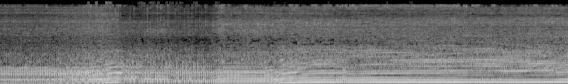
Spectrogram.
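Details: Roll G2000 two-stroke chainsaw winch after new carburetor diaphragm and quarter-turn high-low mixture screw tweak, pulling a load: revs cleanly, pulls down evenly then holds steady strong note, no sputter or bogging; fixed.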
